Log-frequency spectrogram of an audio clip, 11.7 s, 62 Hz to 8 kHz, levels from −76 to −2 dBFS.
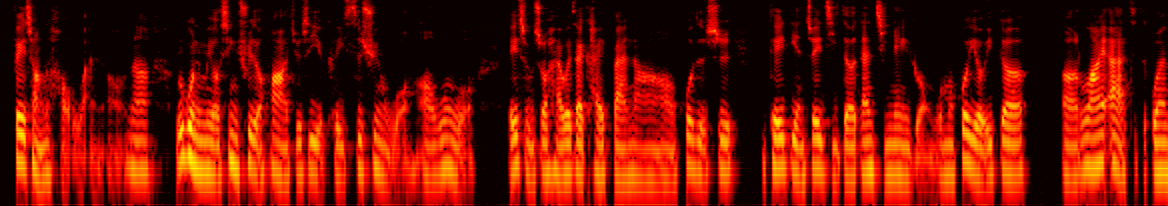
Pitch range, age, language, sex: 135-165 Hz, 20-39, Chinese, female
